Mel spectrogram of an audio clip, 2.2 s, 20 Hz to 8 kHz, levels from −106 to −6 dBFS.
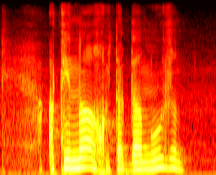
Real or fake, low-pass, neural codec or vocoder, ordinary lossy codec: real; 7.2 kHz; none; AAC, 48 kbps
